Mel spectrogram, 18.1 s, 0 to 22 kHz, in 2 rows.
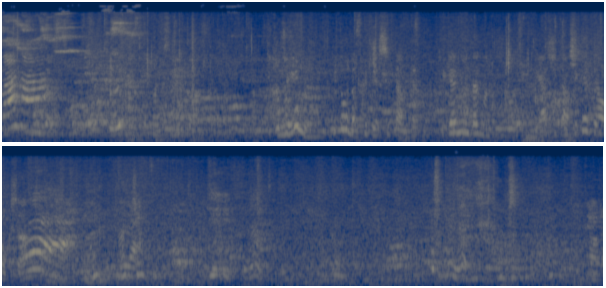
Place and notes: Inside a pig shed on a local farm yard. A pig peeing, a water bucket, pig mouth sounds and some talking visitors.
Hupperdange, Bauernhof, Schweinestall
In einem Schweinestall auf einem regionalen Bauernhof. Ein Schwein lässt Wasser, ein Wasserkübel, Geräusche vom Schweinemaul und einige sprechende Besucher. Aufgenommen von Pierre Obertin während eines Stadtfestes im Juni 2011.
Hupperdange, ferme, porcherie
Dans la porcherie d’une ferme de la région. Un cochon urine, un seau d’eau, le bruit de la gueule du cochon et la discussion de quelques visiteurs.
Enregistré par Pierre Obertin en mai 2011 au cours d’une fête en ville en juin 2011.
Project - Klangraum Our - topographic field recordings, sound objects and social ambiences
